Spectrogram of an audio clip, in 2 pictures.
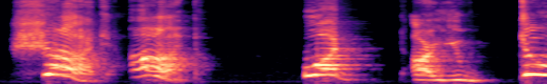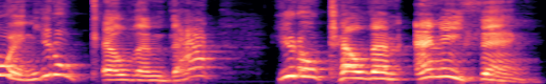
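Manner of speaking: high-pitched, slow, angry scream. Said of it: "screams at him".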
